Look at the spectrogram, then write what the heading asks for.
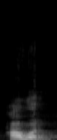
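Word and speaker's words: hour: हो Wavell sound से जैसे एच ओ यू आर लिखा तो एच है लेकिन इनका उच्चारण क्या होता है आवर आवर आवर क्या है वावेल है तो यहां पर एन का प्रयोग होगा वहीं पर कंसोनेंट की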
